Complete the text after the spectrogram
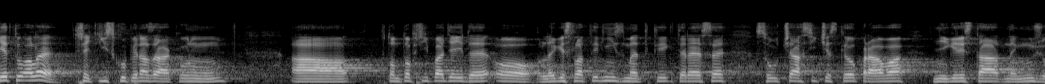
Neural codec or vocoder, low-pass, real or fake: none; 7.2 kHz; real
